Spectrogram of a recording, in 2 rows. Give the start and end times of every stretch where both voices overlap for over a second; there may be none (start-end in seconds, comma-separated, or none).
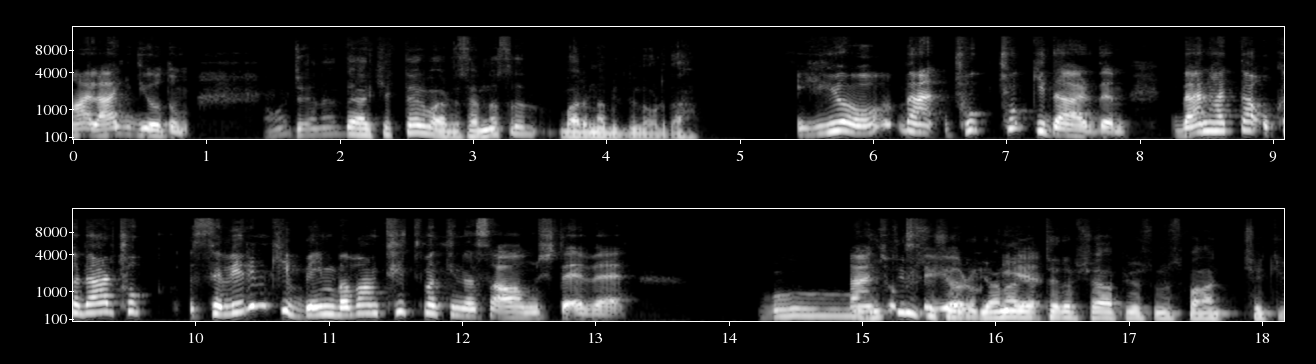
14.9-16.3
